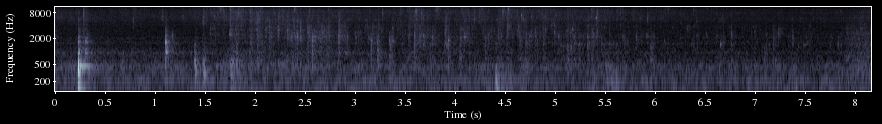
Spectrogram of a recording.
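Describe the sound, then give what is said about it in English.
Hot lard sizzles and crackles as it is strained from the cracklings and poured into a glass mason jar, with a sharp clink at the start and a steady, fizzing texture that slowly fades. No one speaks. “strains the cracklings from the lard. She then pours the lard into a glass mason jar”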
